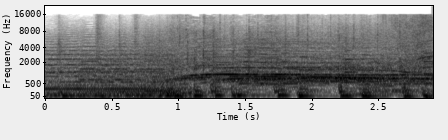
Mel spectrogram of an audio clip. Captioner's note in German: Jubel, Applaus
